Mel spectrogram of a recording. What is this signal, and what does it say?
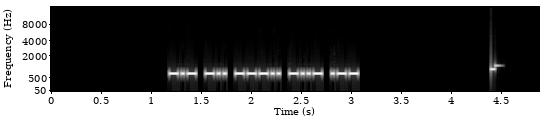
Morse code, heard as a keyed tone, about 40 wpm, 700 Hz. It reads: KD8XW
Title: USA Call Signs - 5 Characters - 3x Character Spacing - 40wpm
